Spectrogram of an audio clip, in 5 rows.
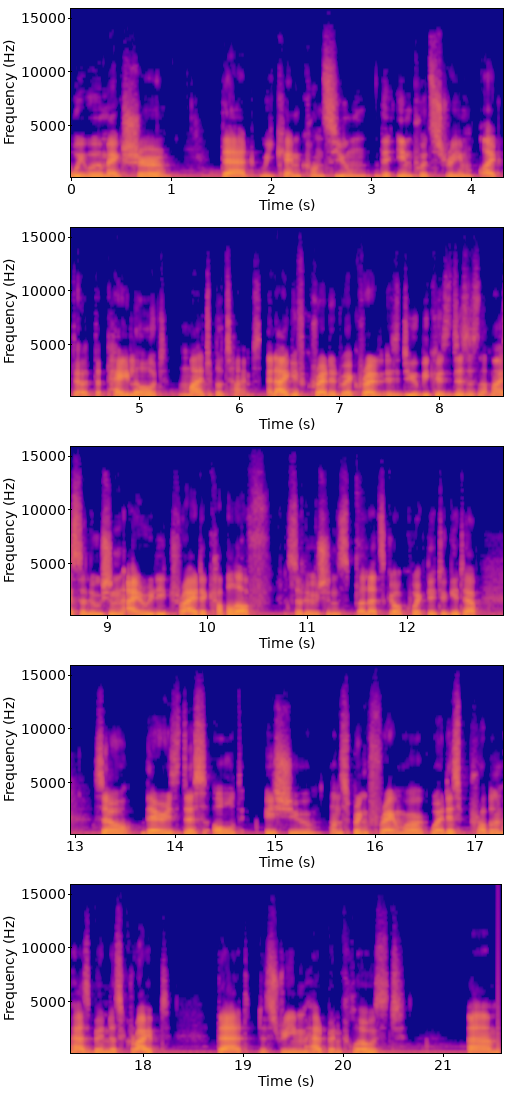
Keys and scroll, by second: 11.6 Return.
